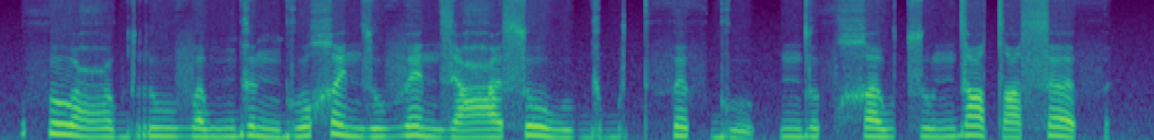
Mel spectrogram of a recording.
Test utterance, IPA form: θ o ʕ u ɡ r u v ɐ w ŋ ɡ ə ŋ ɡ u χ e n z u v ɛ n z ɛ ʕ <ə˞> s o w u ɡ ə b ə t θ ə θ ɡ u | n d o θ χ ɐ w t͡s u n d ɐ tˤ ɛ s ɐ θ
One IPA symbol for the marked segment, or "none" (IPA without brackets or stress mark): ɐ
